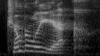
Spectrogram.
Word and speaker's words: Timberly Jeck: We're back, and I have Timberly Jeck.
